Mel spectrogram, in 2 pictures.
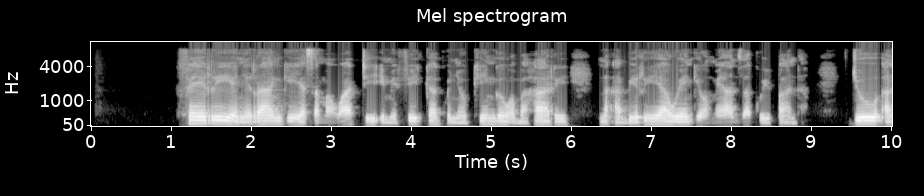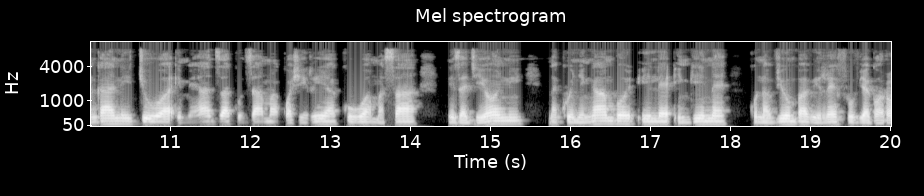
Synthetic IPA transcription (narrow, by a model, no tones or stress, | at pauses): fɛɾijɛɲɛɾaŋɡijasamawatiimɛfikakwɛɲɛukʰiŋɡɔwaɓahaɾi | naʔaɓiɾiawɛŋɡiwamɛanzakuipanda | ʄuːʔaŋɡaniʄuaʔimɛanzakuzamakwaʃɛɾiakuwamasaː | nizaʄiɔni | nakwɛɲɛŋambɔʔilɛʔiŋɡinɛ | kunavjumbaviɾɛfuvjaɣɔɾɔ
